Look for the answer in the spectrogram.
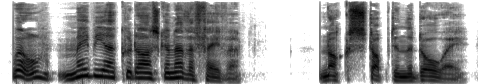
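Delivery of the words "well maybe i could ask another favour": tentative, uncertain, hesitant, pitched up. Speaking to a man who has stopped in the doorway, hesitantly. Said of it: "HP said hesitantly".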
